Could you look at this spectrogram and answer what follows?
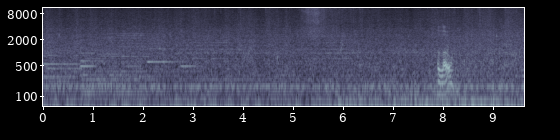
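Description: Steady ocean wash around a small fishing boat in the game Dredge, a continuous low surf and wind bed, with a voice briefly speaking over it.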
